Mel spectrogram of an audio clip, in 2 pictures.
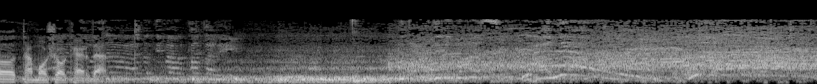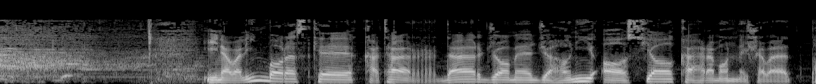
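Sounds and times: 
speech: 0.0s - 2.6s, 10.2s - 16.3s
football fans cheering Qatar's Asian Cup win over Japan: 2.9s - 10.4s.

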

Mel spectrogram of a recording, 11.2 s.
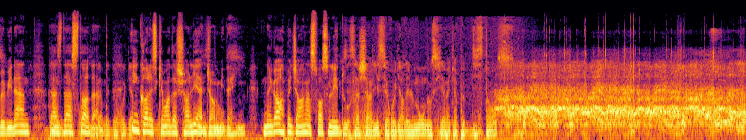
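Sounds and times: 
speech: 0.0s - 8.7s
angry protesters chanting death to France in Pakistan: 7.4s - 11.1s.

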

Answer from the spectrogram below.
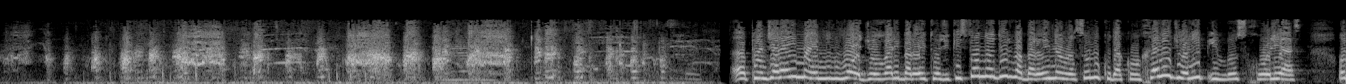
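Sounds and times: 
ducks quacking at a zoo: 0.0s - 7.2s
speech: 7.4s - 13.4s.

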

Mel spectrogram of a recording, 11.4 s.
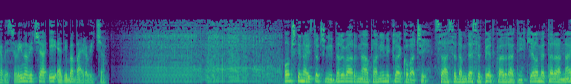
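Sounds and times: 
speech: 0.0s - 2.3s, 5.7s - 11.4s
chainsaws running in forest: 2.2s - 6.0s.

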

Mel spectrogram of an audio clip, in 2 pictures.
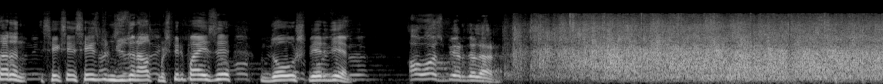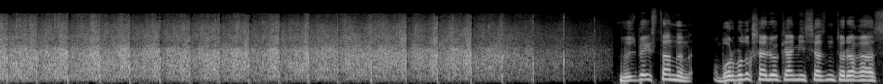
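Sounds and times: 
speech: 0.0s - 5.4s, 15.0s - 17.6s
crowd applauding in Tashkent after an election result announcement: 5.0s - 15.0s.

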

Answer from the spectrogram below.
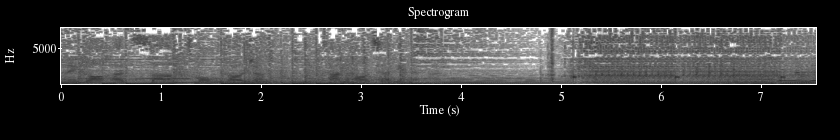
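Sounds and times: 
speech: 0.1s - 3.8s
film projector running: 4.9s - 7.5s.

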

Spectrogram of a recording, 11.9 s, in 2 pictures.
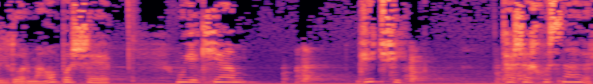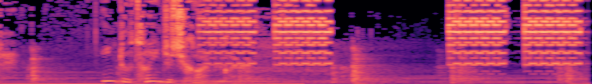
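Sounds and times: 
speech: 0.0s - 4.4s, 5.0s - 6.4s, 7.0s - 8.9s
mobile phone ringing: 8.0s - 9.3s, 10.4s - 11.8s.

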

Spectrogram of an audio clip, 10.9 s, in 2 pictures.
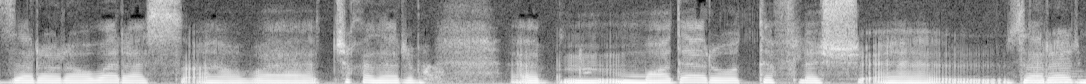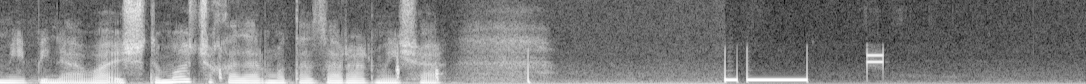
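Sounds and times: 
speech: 0.0s - 8.2s
telephone line tones as a caller's phone connection drops: 9.1s - 9.5s.

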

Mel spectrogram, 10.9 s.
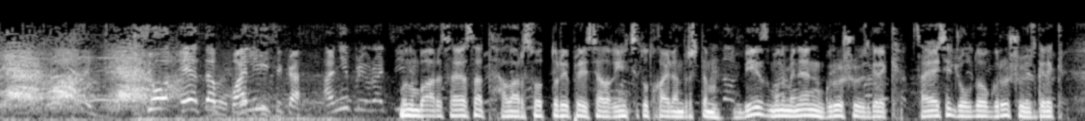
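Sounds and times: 
crowd outside a courthouse chanting a convicted defendant's name: 0.0s - 1.8s
speech: 1.8s - 10.8s.

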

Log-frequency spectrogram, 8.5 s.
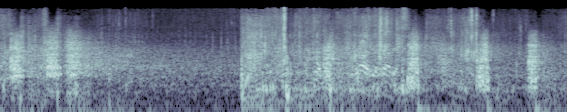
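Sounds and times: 
Grad multiple rocket launcher firing: 0.0s - 1.7s, 3.6s - 8.5s.

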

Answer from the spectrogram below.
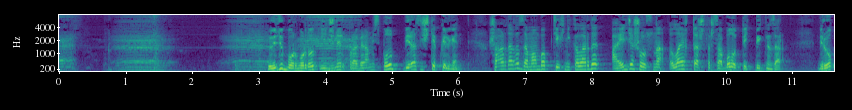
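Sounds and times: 
livestock bleating in a herder's barn in At-Bashy: 0.0s - 4.7s
speech: 3.1s - 11.6s.

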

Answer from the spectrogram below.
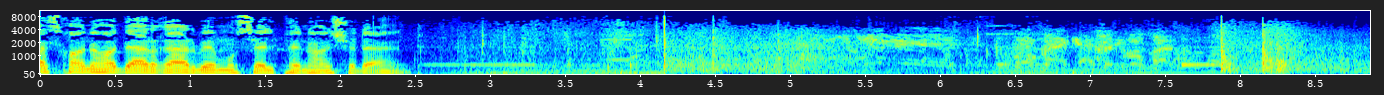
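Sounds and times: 
speech: 0.0s - 2.6s
gunfire exchange inside a house: 4.1s - 5.5s, 7.8s - 8.8s.

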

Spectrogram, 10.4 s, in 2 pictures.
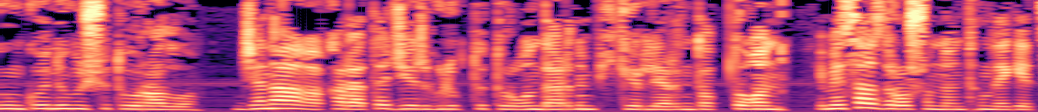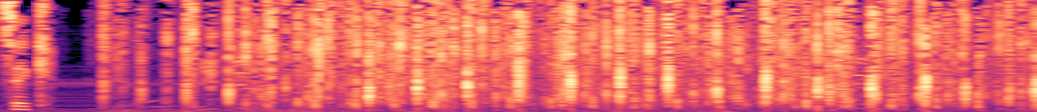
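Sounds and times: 
speech: 0.0s - 6.1s
applause from more than 150 supporters outside the Kara-Buura district court: 5.7s - 10.3s.

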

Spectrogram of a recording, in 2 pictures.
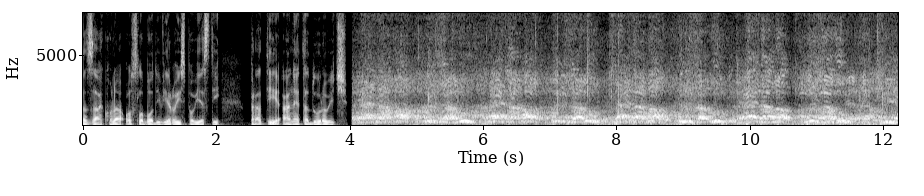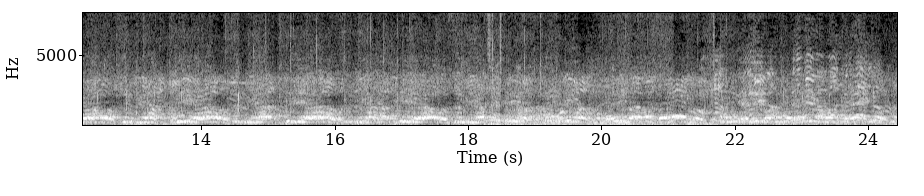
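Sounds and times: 
speech: 0.0s - 4.4s
several thousand protesters chanting outside the Parliament of Montenegro: 4.0s - 24.4s.

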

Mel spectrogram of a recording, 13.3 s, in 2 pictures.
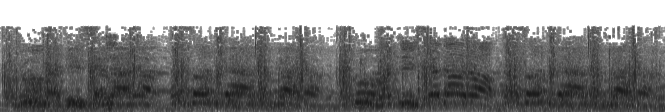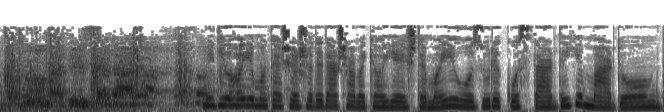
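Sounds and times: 
crowd chanting anti-government slogans at a funeral in Saqqez: 0.0s - 9.3s
speech: 0.2s - 13.2s.

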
